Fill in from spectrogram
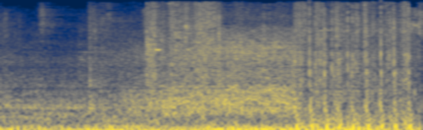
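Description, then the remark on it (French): Sustained bursts of gunfire from an automatic weapon in front of a door in a film scene, loud, with rapid repeated shots and rolling booms filling the whole stretch, no voices. “Super, avec une arme automatique devant la porte”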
